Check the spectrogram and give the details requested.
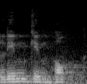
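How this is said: The name is read with Hokkien sounds. "kalau pakai logat Hokkien jadi Lim Kim Hok"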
